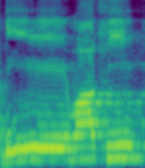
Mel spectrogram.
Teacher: ഉണ്ട് മുകളിൽ ഒരു വര കാണാം ഉയർത്തണം ഇങ്ങനെ ഗായത്രി ചൊല്ലുമ്പോൾ അവസാനം എത്തിയിട്ട് കുട്ടികൾ ധീമഹേ എന്ന് ചൊല്ലി ഹി എന്ന് നീട്ടാൻ പാടില്ല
